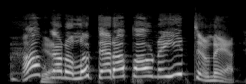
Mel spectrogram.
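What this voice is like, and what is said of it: Old prospector character voice. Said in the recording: “I kind of say it like a prospector. ... It's hard to do, actually, as a prospector.”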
